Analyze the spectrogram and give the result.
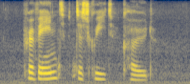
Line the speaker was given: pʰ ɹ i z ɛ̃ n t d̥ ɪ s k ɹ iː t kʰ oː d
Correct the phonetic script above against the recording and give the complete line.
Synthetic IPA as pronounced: pʰ ɹ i v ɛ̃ n t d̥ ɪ s k ɹ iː t kʰ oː d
